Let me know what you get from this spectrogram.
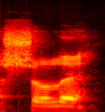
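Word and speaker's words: Šiauliai: make any mistakes there it's basically the same as uh the french french club chole ah okay that's how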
